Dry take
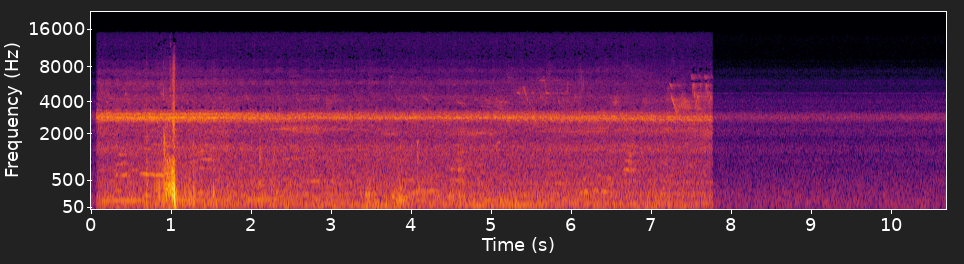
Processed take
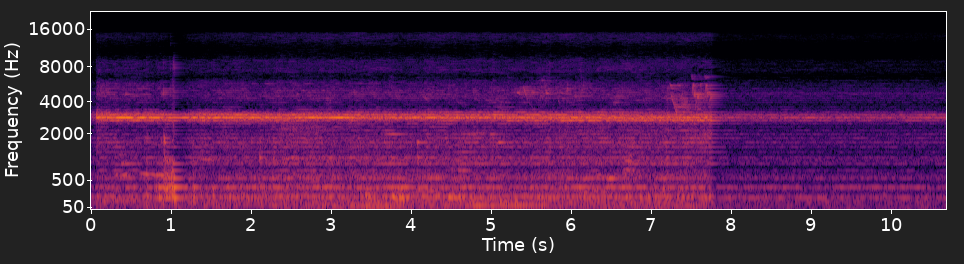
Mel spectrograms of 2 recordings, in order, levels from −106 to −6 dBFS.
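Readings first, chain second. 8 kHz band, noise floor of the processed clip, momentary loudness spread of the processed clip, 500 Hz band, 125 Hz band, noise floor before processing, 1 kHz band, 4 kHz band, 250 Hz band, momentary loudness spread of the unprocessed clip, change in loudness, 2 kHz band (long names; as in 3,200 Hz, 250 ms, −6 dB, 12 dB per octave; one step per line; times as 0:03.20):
−16.5 dB, −59 dBFS, 19 LU, −17.5 dB, −18.0 dB, −57 dBFS, −16.0 dB, −6.5 dB, −18.0 dB, 9 LU, −9.0 dB, −10.5 dB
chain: EQ curve with evenly spaced ripples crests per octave 1.3, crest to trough 13 dB
downward compressor 16 to 1, threshold −34 dBFS, peak gain reduction 25.5 dB
tuned comb filter 180 Hz, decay 0.49 s, harmonics all, mix 90%
level +7.5 dB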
